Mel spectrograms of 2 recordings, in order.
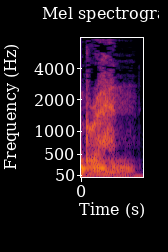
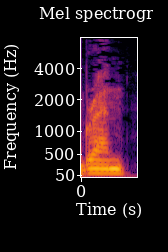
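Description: First: Much softer, lower, falling; hushed. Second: Said in the usual way. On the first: A narrator's reading. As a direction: say his name gently, almost gone. Jojen softly ends grim news.

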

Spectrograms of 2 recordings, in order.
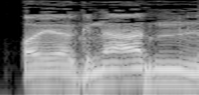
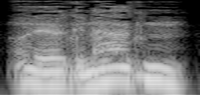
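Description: First: Higher, oily courtier address; bow and flatter; fawning Janos. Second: Aged, cool formal address; cool old maester. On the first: Janos greets King Stannis, fawning higher voice. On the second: Maester Aemon addresses King Stannis, cool and aged. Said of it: "sagte kühl wie immer". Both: A narrator's reading.

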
